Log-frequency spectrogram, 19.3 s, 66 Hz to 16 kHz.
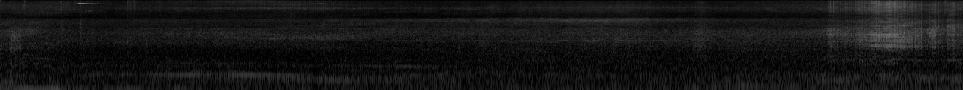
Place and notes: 中山區成功里, Taipei City - walking on the Road
walking on the Road, Traffic Sound
Binaural recordings
Zoom H4n+ Soundman OKM II
Taipei City, Taiwan, 16 February 2014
